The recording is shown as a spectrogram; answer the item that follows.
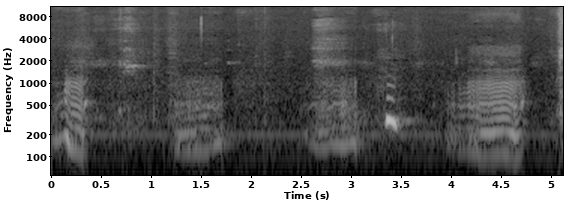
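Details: Bulldog snoring while asleep indoors: rough, growly snorts with wheezy harmonic tones, in bursts about every second or so, with quieter breathing between them.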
